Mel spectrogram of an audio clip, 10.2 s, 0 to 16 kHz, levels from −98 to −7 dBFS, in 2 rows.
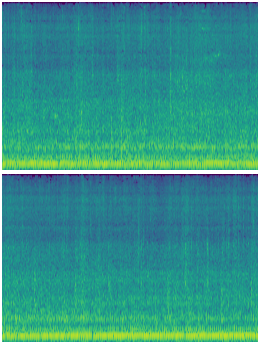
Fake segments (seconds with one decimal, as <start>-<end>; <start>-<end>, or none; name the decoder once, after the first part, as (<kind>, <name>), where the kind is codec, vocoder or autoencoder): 0.6-7.8 (vocoder, BigVGAN v2); 8.3-10.2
